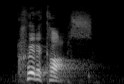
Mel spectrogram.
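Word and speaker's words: kritikos (κριτικός): It's pronounced kritikos. What does that sound like? Kritikos. Critical, right? And that's where we get our word, critic, from.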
